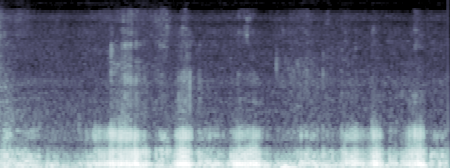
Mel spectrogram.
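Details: Tuxedo cat, a male, purring loudly on a lap while cuddling and asking for affection; rhythmic low rumble with brief louder surges about every half to one second.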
